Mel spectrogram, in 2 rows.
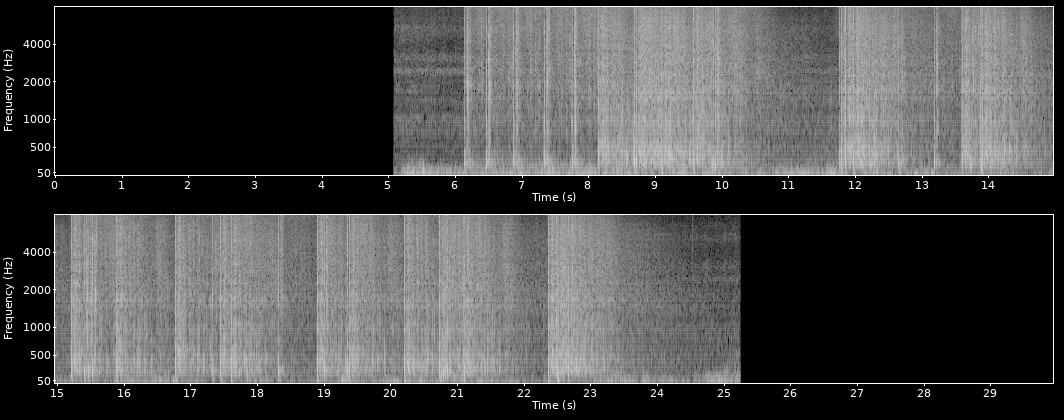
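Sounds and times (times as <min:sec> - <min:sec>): fireworks shots: 0:06.1 - 0:24.4
fireworks crackling: 0:06.1 - 0:24.7.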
